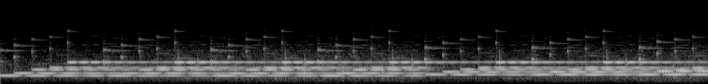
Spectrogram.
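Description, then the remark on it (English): Sampled bell tones play a slow melody, each struck note ringing on and overlapping the next in rising and falling steps, at a steady moderate loudness with no voices. The tones were recorded from floor panels that make bell tones when jumped on, at St. James Park. “So you'll hear those bells throughout the song, and I just love knowing that a piece of that cathartic trip is a part of the song.”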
